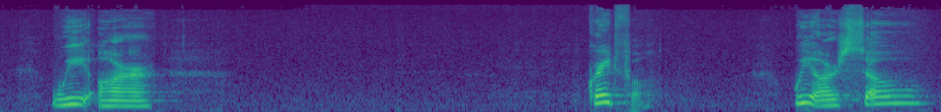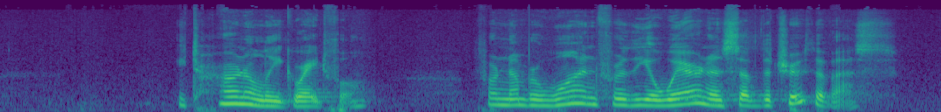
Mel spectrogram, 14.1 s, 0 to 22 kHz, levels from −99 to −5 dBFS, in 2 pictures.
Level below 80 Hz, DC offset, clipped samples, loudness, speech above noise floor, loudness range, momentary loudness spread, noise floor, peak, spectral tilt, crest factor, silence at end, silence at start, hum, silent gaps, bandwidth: -64 dBFS; under 0.1%; under 0.1%; -32 LUFS; 36 dB; 8 LU; 16 LU; -67 dBFS; -16 dBFS; -4 dB/octave; 20 dB; 0.35 s; 0.4 s; none; none; 19 kHz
